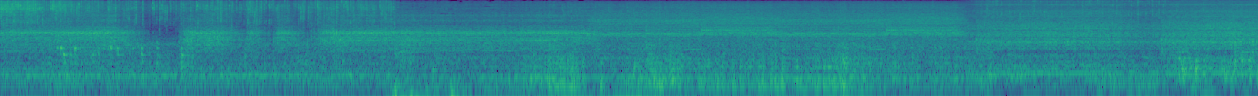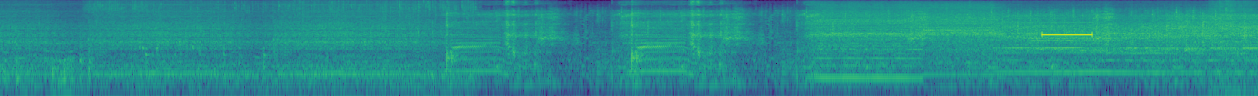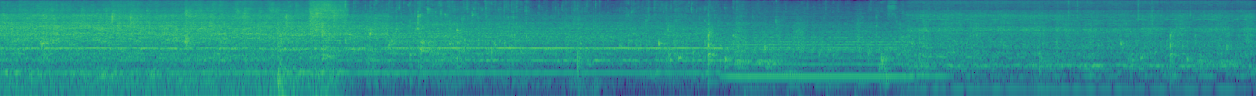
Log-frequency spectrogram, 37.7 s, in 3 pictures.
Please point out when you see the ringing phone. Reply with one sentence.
The ringing phone can be heard from 23.0 to 23.6 s.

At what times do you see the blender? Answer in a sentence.
The blender can be heard from 0.0 to 37.6 s.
